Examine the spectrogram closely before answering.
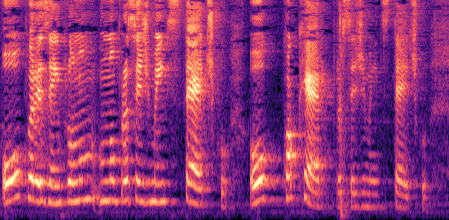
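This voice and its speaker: Over noticeable background noise, a woman speaks at a moderate pace in a high voice that makes very wide pitch swings. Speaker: aesthetic physiotherapy instructor. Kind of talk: online live class. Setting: live stream.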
